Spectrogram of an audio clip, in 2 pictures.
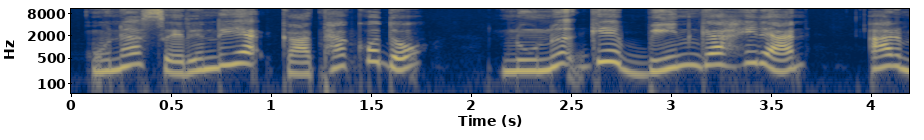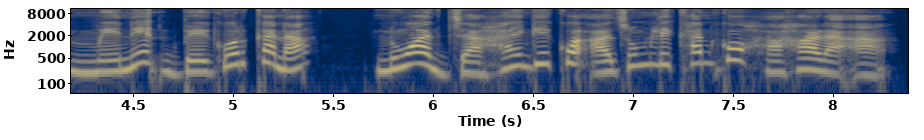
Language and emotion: Santali, disgusted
